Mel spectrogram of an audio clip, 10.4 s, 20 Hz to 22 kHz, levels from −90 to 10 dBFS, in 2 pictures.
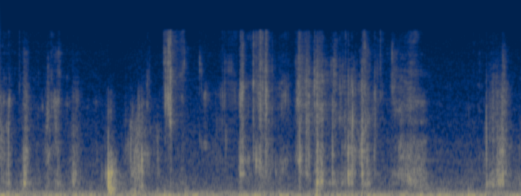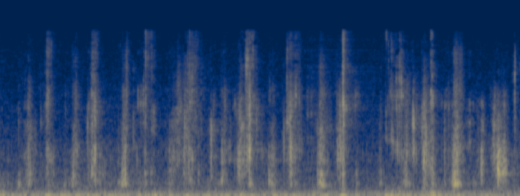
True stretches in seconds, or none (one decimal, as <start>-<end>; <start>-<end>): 0.0-8.3; 9.0-10.4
